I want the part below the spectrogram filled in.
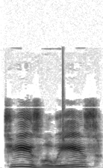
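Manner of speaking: high, loud, drawn-out outburst; borrowed dad-style cry of exasperation; exasperated exclamation. A narrator's reading. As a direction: holler it like a fed-up parent. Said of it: "borrowing Dad's lines".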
